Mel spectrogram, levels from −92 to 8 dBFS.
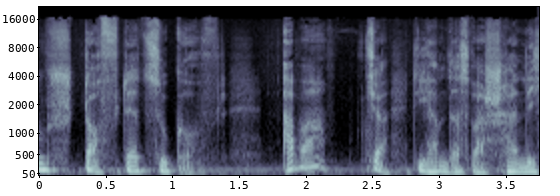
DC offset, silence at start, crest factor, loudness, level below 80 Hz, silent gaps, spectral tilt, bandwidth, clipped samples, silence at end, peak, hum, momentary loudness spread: under 0.1%; 0 s; 18 dB; -19 LUFS; -40 dBFS; none; -3.5 dB/octave; 17 kHz; under 0.1%; 0 s; -2 dBFS; none; 12 LU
